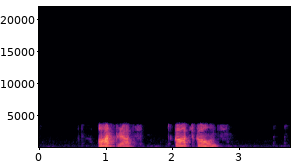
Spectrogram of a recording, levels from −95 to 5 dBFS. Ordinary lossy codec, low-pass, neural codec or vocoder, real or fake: Opus, 24 kbps; 3.6 kHz; none; real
